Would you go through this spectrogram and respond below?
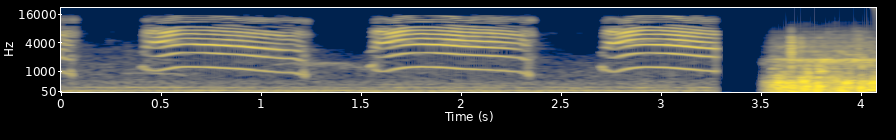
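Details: Domestic cat giving three evenly spaced, drawn-out meows, each bending slightly upward at the end, with a faint low hum underneath and a brief burst of clatter after the last call.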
